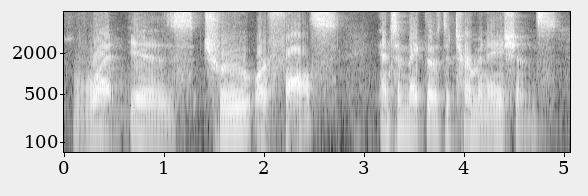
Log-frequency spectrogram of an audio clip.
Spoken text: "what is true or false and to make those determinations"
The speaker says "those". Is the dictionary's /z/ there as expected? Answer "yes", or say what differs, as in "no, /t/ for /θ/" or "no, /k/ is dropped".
yes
